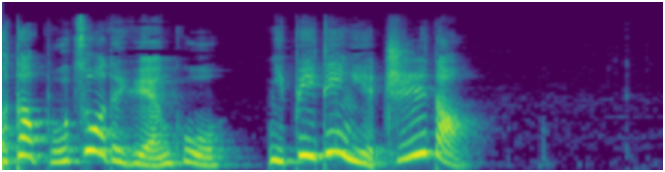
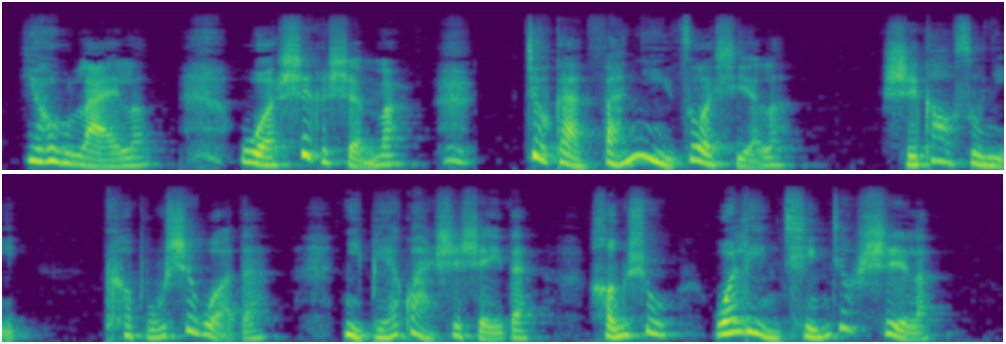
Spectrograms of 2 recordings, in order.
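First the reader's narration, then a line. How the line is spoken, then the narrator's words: Laughing. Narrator (Chinese): 袭人笑道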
